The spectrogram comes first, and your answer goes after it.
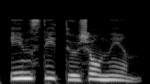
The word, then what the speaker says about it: institutionen: Means the institution, pronounced In-sti-too-shon-en. with the emphasis on the second syllable.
